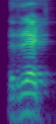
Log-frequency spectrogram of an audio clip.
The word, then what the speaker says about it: read: form of the verb read becomes red so in writing the words are the same the pronunciation is different next verb is not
